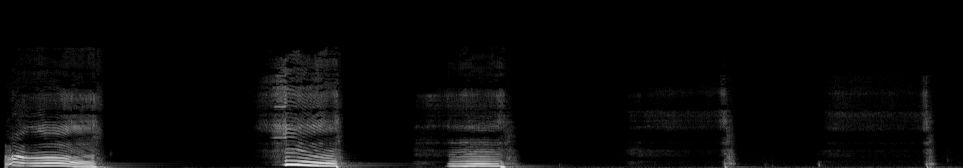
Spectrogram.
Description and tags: dog crying
animal, dog, whimper, whine, yelp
